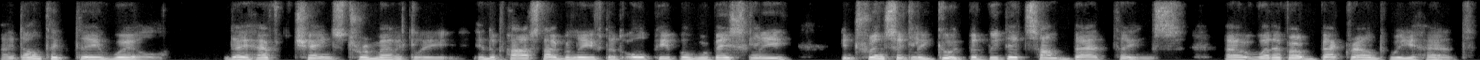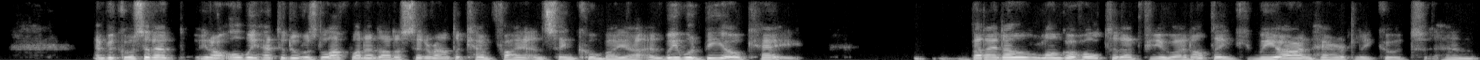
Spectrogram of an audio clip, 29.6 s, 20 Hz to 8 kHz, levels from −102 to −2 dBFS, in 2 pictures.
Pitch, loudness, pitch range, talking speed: 150 Hz, -25 LUFS, 135-175 Hz, 150 wpm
